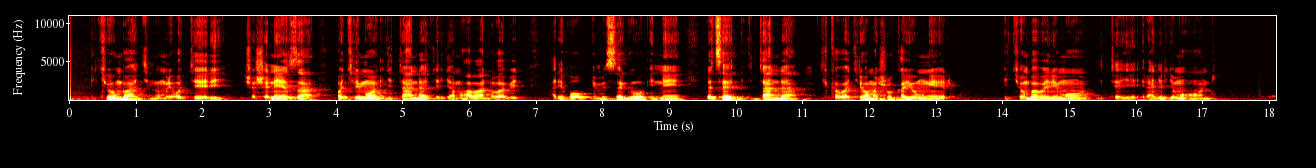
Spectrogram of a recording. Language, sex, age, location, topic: Kinyarwanda, male, 25-35, Nyagatare, finance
